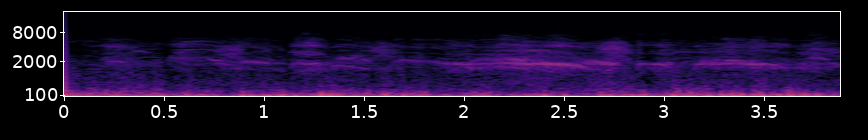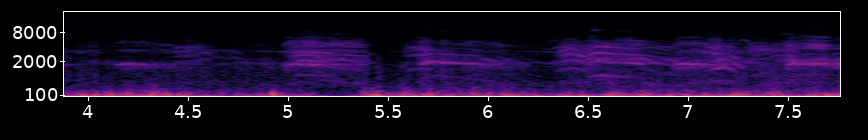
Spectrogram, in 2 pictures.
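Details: Black-headed gulls at a breeding site with fluffy chicks, RSPB Snettisham, Norfolk, 29 May 2018: harsh, ragged squawking calls overlapping from several birds, with a brief lull near the fifth second, over heavy wind rumble.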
